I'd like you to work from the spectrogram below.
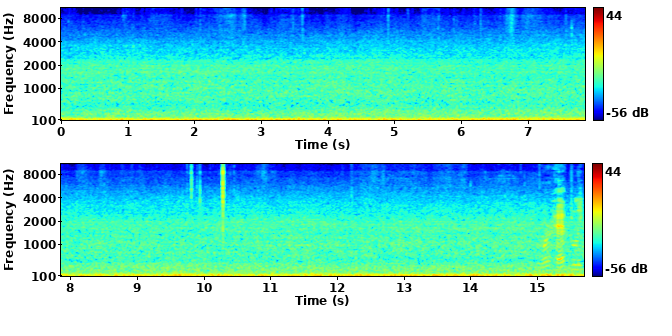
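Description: A car on a test drive after an oil change gives a steady low engine and road rumble, constant and close from inside the cabin, while someone talks over it.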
